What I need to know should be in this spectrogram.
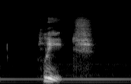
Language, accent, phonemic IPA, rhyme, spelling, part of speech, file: English, General American, /plit͡ʃ/, -iːtʃ, pleach, verb / noun, En-us-pleach.ogg
- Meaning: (verb) To unite by interweaving, as (horticulture) branches of shrubs, trees, etc., to create a hedge; to interlock, to plash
